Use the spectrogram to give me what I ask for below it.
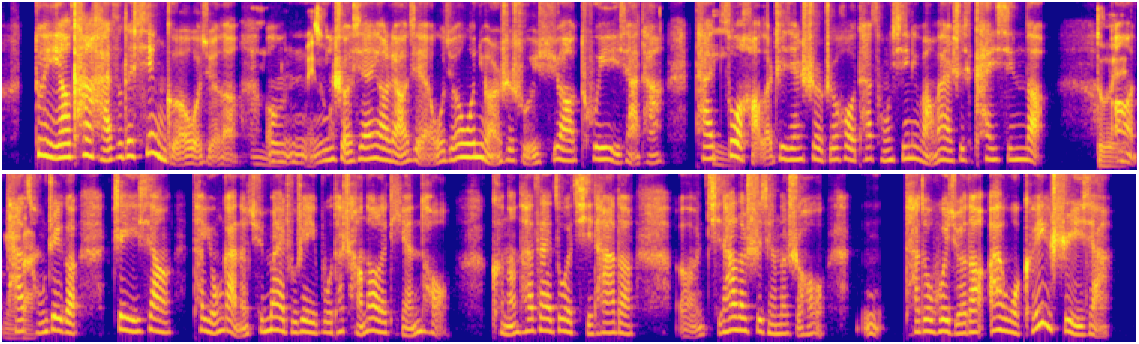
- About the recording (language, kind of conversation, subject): Chinese, unstructured, 家长应该干涉孩子的学习吗？
- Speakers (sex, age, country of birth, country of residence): female, 40-44, China, United States; male, 18-19, China, United States
- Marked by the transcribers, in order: none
